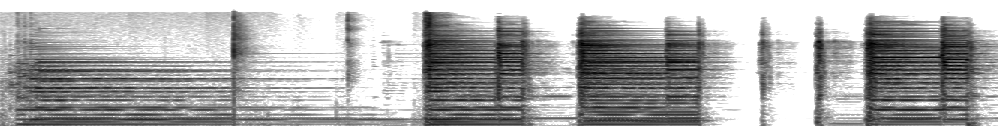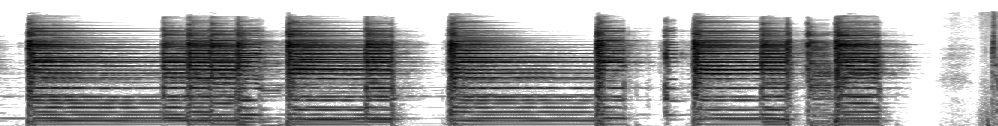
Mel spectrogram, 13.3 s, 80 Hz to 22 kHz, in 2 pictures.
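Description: Heavily distorted 80s-style electric guitar chords through a Line 6 AMPLIFi practice amp ring out in repeated bursts with brief gaps, loud and up close, layered with thick effects.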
